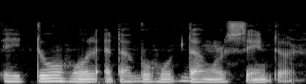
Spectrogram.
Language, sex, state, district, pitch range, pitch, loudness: Assamese, male, Assam, Sonitpur, 115-135 Hz, 120 Hz, -17 LUFS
